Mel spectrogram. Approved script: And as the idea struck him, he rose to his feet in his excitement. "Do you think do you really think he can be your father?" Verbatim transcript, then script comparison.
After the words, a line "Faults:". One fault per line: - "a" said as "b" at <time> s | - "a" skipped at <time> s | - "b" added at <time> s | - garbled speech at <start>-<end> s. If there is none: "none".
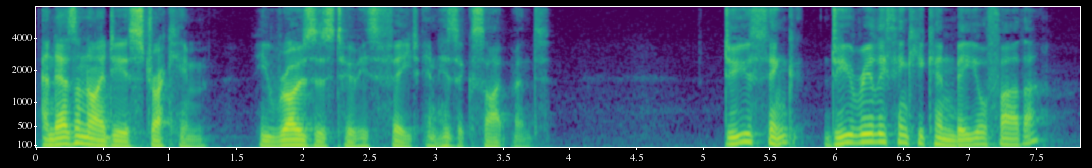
And as an idea struck him, he roses to his feet in his excitement. "Do you think do you really think he can be your father?"
Faults:
- "the" said as "an" at 0.3 s
- "rose" said as "roses" at 1.8 s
